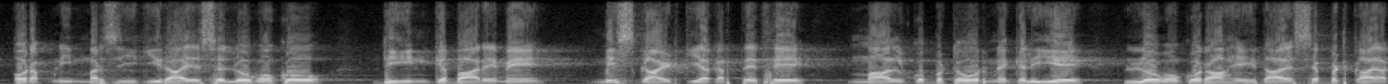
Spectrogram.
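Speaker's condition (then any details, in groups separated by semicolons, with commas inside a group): No condition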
